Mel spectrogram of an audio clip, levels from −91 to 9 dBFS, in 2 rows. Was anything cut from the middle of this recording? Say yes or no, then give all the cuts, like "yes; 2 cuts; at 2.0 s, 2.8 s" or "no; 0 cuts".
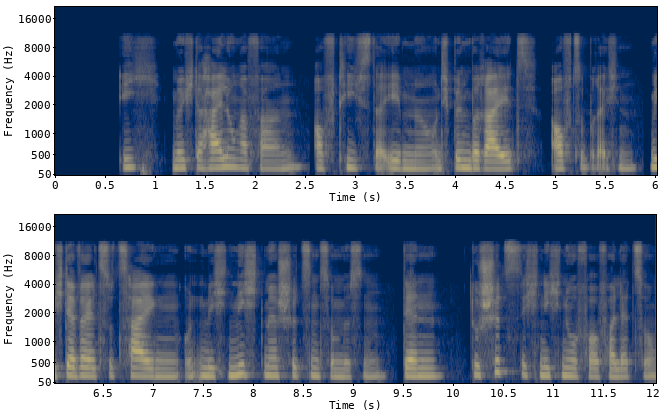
yes; 3 cuts; at 2.5 s, 5.9 s, 9.4 s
